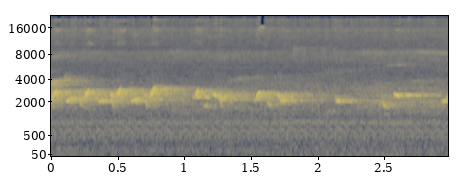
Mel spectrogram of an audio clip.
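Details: Yellow-vented bulbul song played as a lure to provoke other birds into quick agitation: a steady run of warbled, chattering notes in a continuous stream, with faint background hiss.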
